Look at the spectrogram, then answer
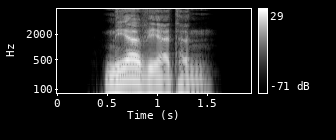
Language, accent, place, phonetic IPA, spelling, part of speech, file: German, Germany, Berlin, [ˈnɛːɐ̯ˌveːɐ̯tn̩], Nährwerten, noun, De-Nährwerten.ogg
- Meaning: dative plural of Nährwert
